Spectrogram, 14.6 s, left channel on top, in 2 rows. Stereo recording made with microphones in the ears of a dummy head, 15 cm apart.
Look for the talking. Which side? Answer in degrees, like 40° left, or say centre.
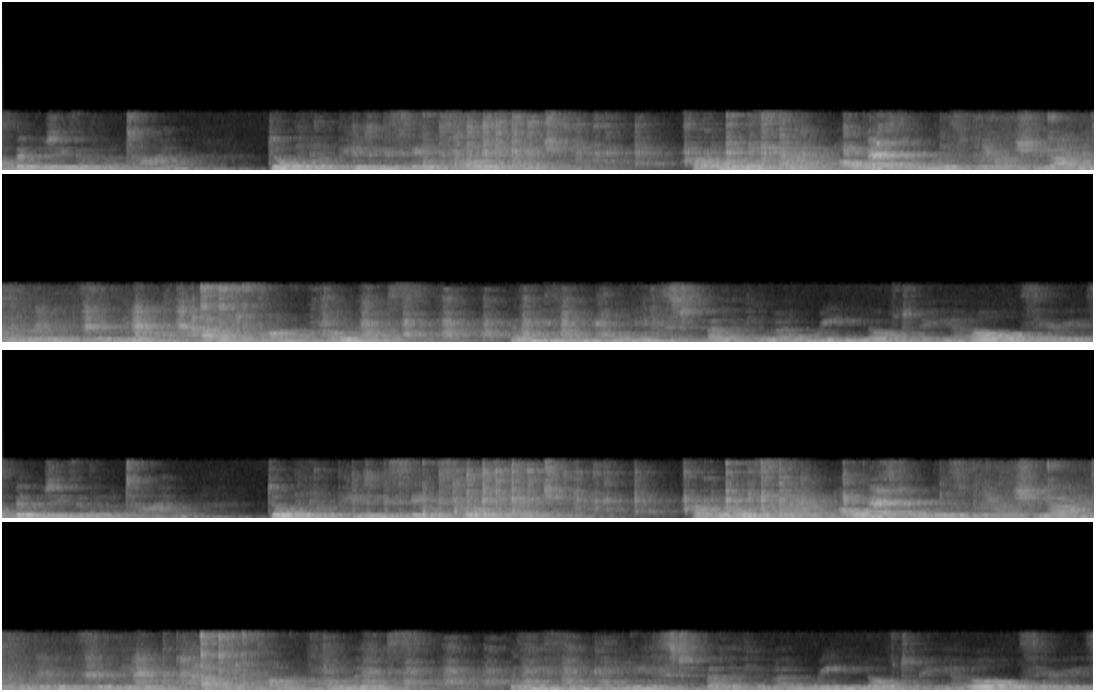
40° right.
